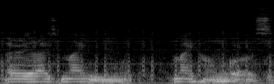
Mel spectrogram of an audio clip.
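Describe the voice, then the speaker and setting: The recording carries audible room echo. Music plays in the background. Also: man. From Colombia, Huila. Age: 20s. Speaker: university student. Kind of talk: class self-introduction. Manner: halting, many hesitations.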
